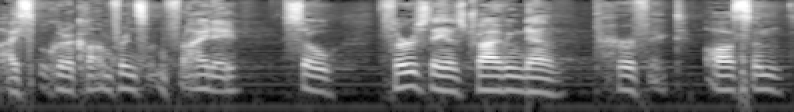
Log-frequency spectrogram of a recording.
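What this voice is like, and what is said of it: Hoarse, strained voice. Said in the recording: “lost my voice ... my voice doesn't sound too good”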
